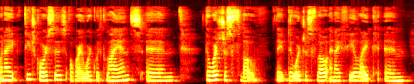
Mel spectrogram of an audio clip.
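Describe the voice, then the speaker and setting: Speaking at a very slow pace, a woman talks with a Polish accent. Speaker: therapist and spiritual teacher. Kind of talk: spontaneous vlog reflection. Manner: halting, many fillers.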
